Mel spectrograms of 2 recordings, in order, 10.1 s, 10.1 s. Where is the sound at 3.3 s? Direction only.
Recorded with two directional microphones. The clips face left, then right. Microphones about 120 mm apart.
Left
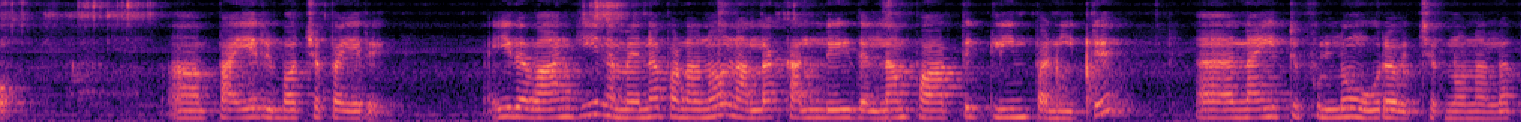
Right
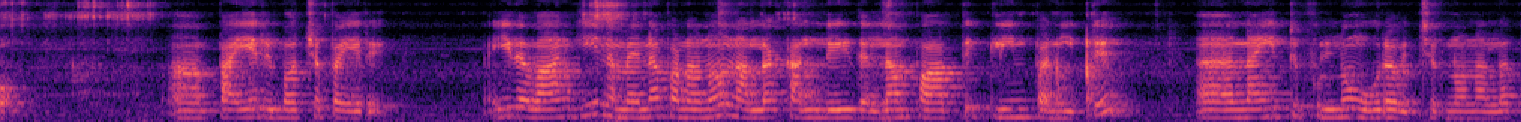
15° left (ahead or behind).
